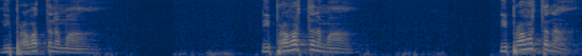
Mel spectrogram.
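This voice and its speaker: A man's voice: high voice, expressive, slow, mellow, slightly rough. A male preacher, telling a parable in a sermon and putting questions to the congregation.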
